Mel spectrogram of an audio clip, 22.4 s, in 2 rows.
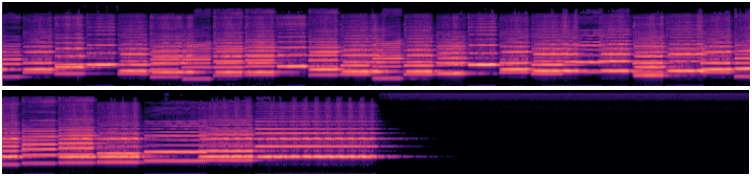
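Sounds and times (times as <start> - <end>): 
flute and oboe duet: 0.0 - 17.3.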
